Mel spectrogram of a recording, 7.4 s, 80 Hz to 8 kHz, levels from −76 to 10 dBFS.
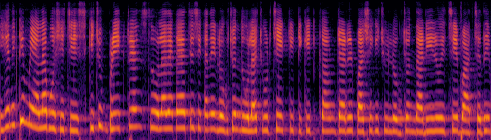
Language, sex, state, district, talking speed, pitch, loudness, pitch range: Bengali, female, West Bengal, Jhargram, 195 wpm, 290 Hz, -14 LUFS, 275-330 Hz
